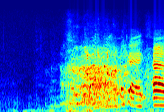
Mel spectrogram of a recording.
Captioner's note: audience laughing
